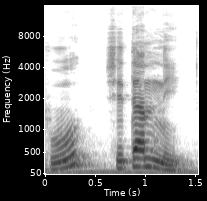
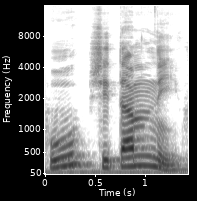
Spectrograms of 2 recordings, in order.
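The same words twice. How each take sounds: First: হু সিতামনি said slowly, each syllable clear; slow it down so students can copy হু সিতামনি; slow teaching repeat. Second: Said in the usual way. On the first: Shown as a demonstration. Teacher repeats the Arabic phrase for students, slowly. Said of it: "এর আরবি হবে হু সিতামনি".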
